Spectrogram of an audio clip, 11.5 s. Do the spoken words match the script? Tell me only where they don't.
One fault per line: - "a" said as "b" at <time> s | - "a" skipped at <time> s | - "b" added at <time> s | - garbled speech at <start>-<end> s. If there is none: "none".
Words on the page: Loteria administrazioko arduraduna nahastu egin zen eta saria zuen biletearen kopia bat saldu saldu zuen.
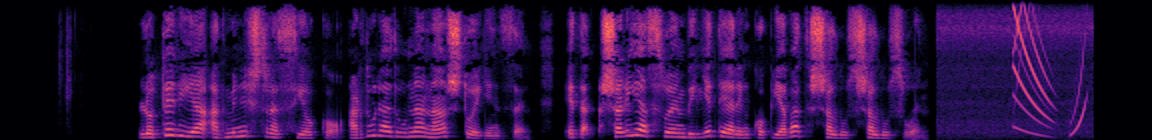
none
